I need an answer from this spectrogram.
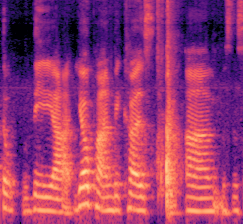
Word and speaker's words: yaupon: United States and um it's called yopon how do you spell it it's y-a-u-p-o-n and um it is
